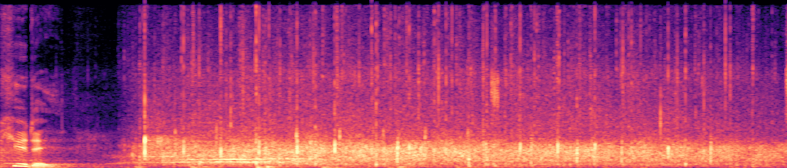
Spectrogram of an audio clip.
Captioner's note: audience applauding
